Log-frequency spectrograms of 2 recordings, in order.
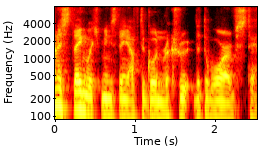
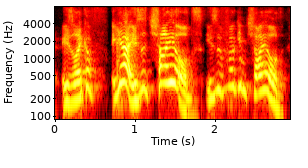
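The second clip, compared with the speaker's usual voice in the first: exasperated disbelief; 4 dB louder than usual. Real, not acted. Exasperated rant about Durin.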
